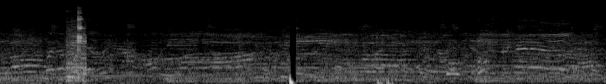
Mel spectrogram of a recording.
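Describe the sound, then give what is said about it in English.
Dense crowd chatter at a wedding reception, a steady hubbub of overlapping voices with occasional clinks of glassware and a sharp knock partway through. “I can't believe that I'm here at this wedding.”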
